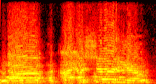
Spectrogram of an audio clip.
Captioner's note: laughing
